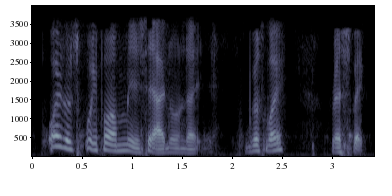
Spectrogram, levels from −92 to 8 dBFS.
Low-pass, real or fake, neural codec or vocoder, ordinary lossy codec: 3.6 kHz; fake; codec, 16 kHz, 4.8 kbps, FACodec; MP3, 32 kbps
